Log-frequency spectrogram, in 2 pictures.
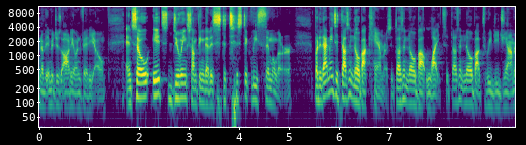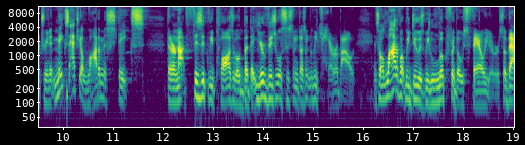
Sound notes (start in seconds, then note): none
